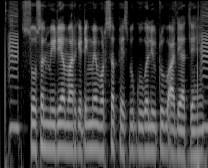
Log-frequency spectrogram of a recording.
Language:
Hindi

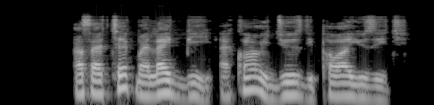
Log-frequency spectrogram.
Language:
Nigerian Pidgin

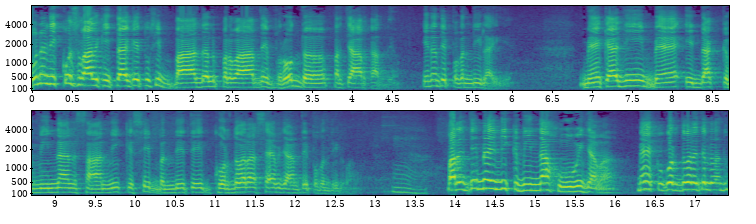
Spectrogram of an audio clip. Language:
Punjabi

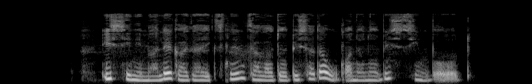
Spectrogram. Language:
Georgian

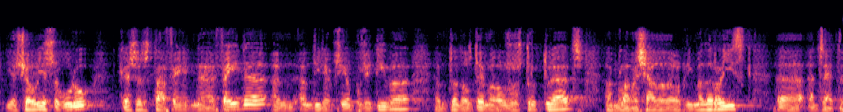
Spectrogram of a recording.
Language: Catalan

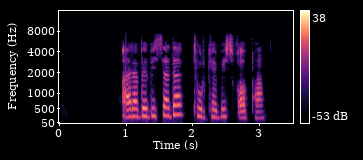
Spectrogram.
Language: Georgian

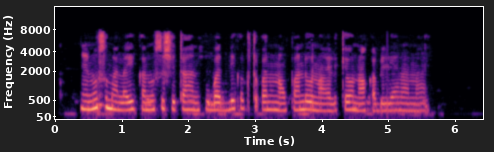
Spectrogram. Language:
Swahili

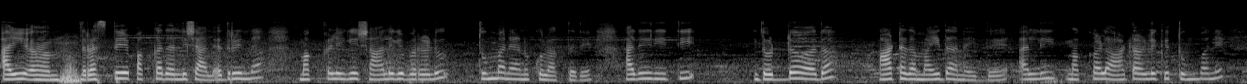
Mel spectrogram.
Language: Kannada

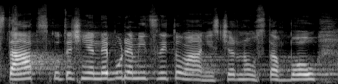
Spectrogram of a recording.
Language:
Czech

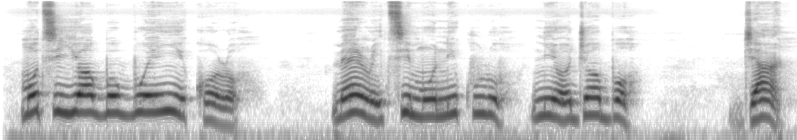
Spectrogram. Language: Yoruba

